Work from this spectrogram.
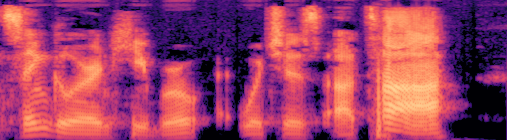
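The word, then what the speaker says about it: אתה: in Hebrew which is Atta ATA Rhymes withalta you can see how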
